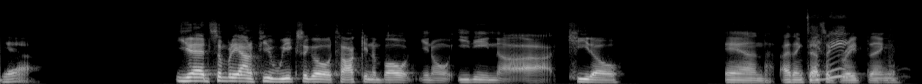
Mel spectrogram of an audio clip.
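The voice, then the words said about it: Midwestern American accent. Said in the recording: “You said a boot. You're not Canadian? ... that Midwestern kind of accent.”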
